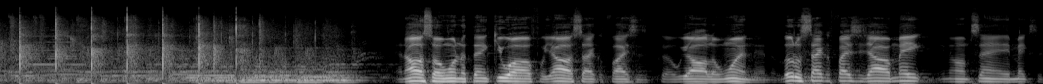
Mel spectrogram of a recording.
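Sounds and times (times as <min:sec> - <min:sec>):
hand clapping: 0:00.0 - 0:03.6
speech: 0:04.1 - 0:10.4.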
